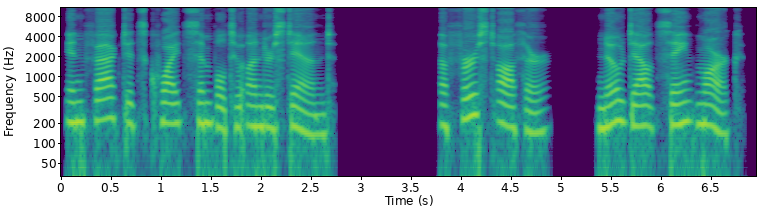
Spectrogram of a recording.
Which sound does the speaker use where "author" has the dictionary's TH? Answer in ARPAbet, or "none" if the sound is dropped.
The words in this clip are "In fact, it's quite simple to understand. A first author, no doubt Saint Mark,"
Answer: TH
